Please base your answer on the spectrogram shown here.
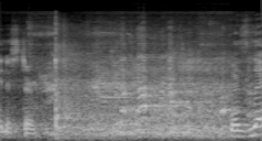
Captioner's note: laughter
